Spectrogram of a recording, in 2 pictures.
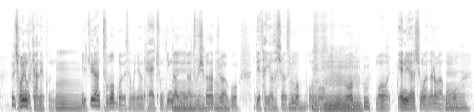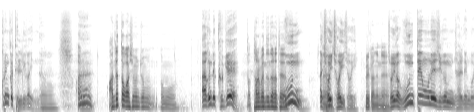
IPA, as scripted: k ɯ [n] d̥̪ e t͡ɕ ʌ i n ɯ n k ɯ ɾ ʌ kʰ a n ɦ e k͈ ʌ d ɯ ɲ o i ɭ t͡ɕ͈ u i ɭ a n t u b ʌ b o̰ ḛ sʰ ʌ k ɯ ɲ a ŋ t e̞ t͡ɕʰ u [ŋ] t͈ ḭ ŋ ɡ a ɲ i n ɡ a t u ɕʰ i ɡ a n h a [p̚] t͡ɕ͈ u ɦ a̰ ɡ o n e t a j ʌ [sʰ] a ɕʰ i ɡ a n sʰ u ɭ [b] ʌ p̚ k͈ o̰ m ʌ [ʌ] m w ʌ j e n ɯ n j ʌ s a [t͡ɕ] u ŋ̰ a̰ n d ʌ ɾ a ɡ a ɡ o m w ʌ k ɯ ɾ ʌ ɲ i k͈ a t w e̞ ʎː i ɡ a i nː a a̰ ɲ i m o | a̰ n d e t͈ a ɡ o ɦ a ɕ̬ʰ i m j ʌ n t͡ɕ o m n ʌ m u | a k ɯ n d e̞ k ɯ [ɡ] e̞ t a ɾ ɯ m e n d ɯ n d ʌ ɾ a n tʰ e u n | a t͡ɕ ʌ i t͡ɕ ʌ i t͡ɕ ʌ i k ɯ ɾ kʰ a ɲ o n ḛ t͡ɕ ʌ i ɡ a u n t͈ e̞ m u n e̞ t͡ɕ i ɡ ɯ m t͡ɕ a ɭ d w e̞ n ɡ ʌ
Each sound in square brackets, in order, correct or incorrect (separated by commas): correct, correct, correct, correct, incorrect, correct, incorrect, correct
